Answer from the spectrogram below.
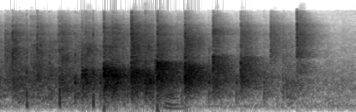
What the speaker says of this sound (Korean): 박수를 치야 또 잘 나올 것 같아.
